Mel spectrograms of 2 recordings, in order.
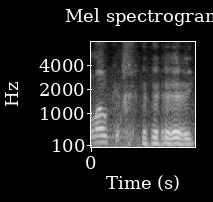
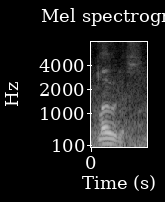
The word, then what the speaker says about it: Lotus: Yeah, I don't want to say it wrong. Not Locust. Lotus.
